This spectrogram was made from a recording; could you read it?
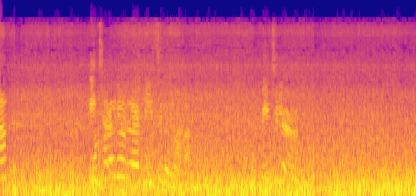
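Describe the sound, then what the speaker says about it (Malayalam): Strong wind blows in from the sea at the beach, roaring and buffeting the microphone loudly throughout, with waves in the background and a person speaking over it. "ഇന്ന് കടല് നല്ല കാറ്റുണ്ട്"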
